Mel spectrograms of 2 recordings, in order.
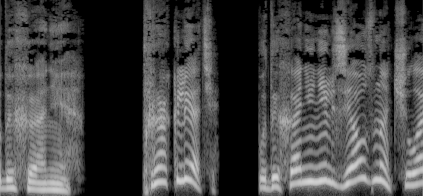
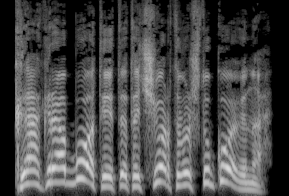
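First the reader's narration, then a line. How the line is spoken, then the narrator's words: Yelling. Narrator (Russian): заорал я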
